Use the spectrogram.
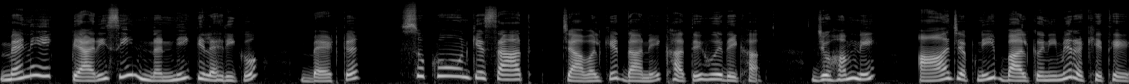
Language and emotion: Urdu, happy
